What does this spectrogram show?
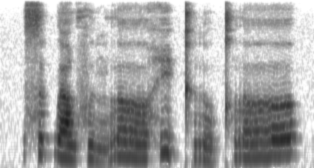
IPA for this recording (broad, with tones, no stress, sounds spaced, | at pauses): s ɯ˦˥ k̚ l a˧ w f ɯ˨˩ ŋ r ɤː˧ h i˥˩ ʔ kʰ r u˨˩ ʔ kʰ r ɤː˦˥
